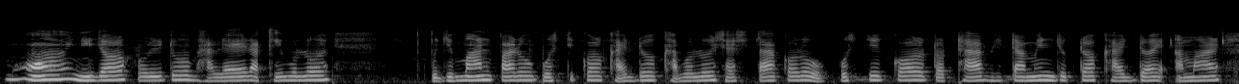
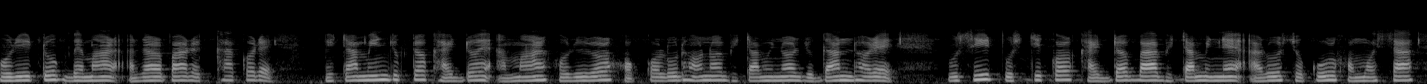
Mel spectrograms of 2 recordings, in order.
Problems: background sounds at intervals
